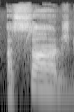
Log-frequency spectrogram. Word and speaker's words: Assange: Assange. Julian Assange to a terrorist and saying, you know, he's just as bad as Bin Laden.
